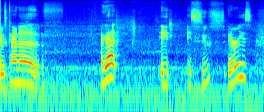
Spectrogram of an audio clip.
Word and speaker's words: Asus: I got Asus? Aries? It's A-S-U-S. Asus, I think is how you say the company.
